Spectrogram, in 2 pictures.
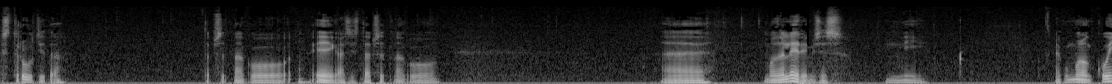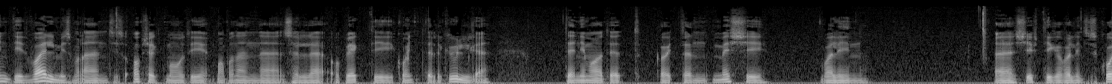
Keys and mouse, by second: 0.0 e, 1.2-5.1 typing, 6.5 ctrl+z, 6.7-8.2 ctrl+z, 11.8 middle click, 12.3 Tab.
